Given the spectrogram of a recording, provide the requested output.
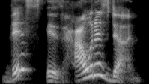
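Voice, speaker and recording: A woman's voice: medium pitch, huge pitch swings, slow, gravelly, husky, exaggerated voice. A woman reading the part of a curt, unyielding male school official in a storybook.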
